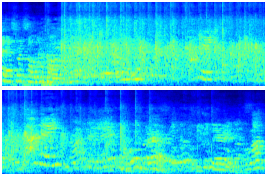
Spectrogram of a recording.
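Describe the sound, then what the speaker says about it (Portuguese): A church congregation applauds the children during a worship service, with steady, dense clapping that fills the whole stretch, and voices talk over it throughout. "Essas crianças merecem uma salva de palmas,"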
